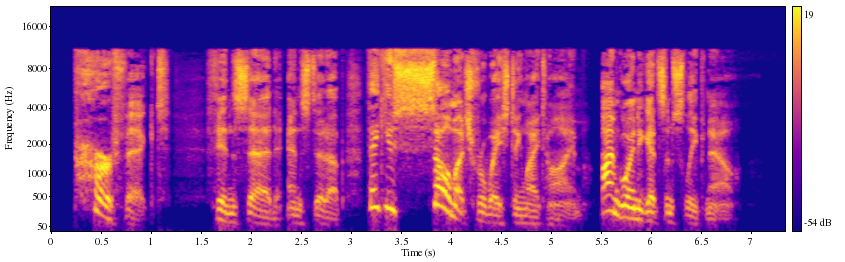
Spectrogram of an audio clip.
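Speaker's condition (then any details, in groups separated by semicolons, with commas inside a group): No condition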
